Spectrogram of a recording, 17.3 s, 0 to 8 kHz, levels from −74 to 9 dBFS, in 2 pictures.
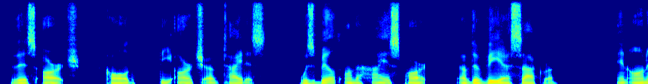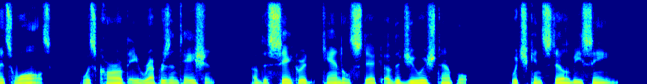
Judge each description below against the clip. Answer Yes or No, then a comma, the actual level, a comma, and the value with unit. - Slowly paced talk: Yes, slow, 130 wpm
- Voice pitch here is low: Yes, low, 100 Hz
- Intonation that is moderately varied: Yes, average, 3.7 semitones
